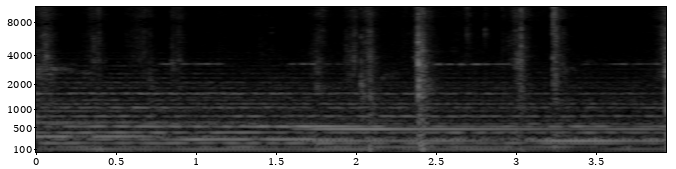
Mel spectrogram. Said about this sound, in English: Let's go to Pisces and Pisces rising. Then I'm gonna pull some oracle cards.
